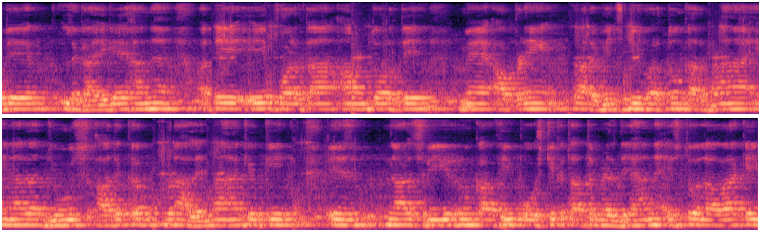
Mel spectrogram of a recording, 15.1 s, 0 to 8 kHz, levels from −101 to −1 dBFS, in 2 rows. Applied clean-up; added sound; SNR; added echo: neural separator model SepFormer DNS4.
